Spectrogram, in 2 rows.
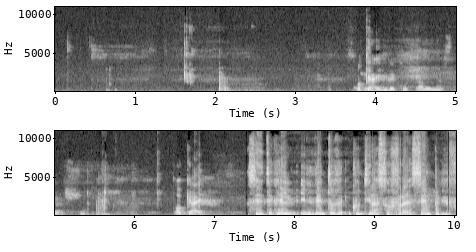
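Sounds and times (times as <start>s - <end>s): faint small noises: 0.0s - 10.0s.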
